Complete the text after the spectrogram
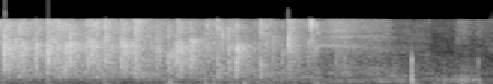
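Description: A round of applause from an audience at a seminar for parents: a dense, steady crackle of many hands clapping that gradually thins and fades out over about three seconds, with no one speaking.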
